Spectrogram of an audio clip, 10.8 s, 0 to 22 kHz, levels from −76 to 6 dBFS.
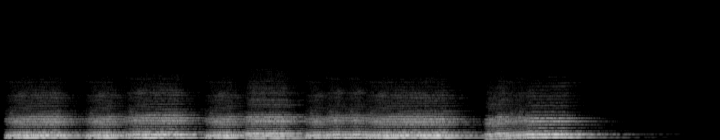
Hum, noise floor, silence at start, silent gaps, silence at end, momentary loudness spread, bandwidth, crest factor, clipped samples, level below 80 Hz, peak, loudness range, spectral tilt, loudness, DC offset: none; -84 dBFS; 0.05 s; none; 1.7 s; 9 LU; 8.8 kHz; 16 dB; under 0.1%; -84 dBFS; -2 dBFS; 4 LU; -0.5 dB/octave; -17 LUFS; under 0.1%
